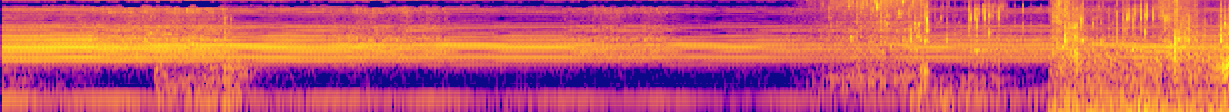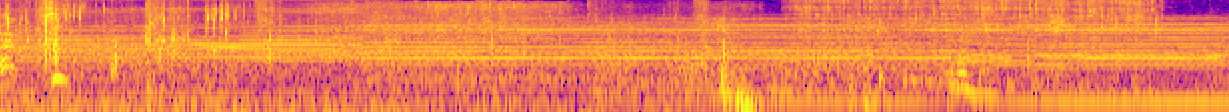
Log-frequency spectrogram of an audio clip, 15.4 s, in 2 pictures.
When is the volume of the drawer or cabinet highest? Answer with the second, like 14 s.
12 s.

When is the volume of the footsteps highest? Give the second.
8 s.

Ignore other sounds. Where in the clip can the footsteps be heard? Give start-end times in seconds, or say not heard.
6.5-12.4.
